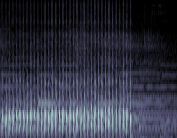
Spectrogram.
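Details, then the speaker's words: Domestic cat purring while being stroked or held by its owner: a steady, rapidly pulsing low rumble, ending as music takes over. "Hai apakah cat loba sering mendengar dengkuran seperti ini ketika kamu sedang mengusap atau menggendong kucing kesayangan mu suara dengkuran seperti ini"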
